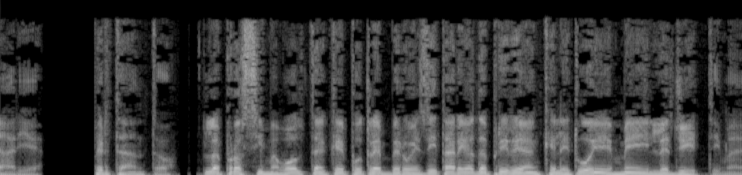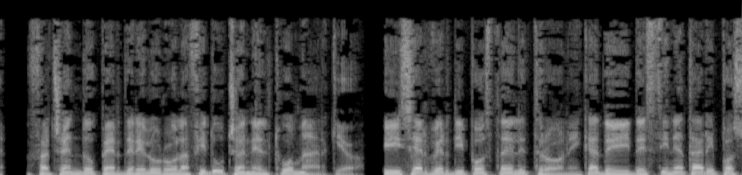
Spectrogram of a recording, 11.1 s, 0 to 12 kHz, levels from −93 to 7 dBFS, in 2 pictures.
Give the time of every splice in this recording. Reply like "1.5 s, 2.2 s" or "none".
8.3 s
